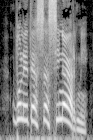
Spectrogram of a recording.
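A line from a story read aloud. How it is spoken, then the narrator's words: Whimpering. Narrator (Italian): piagnucolò Manciadi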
